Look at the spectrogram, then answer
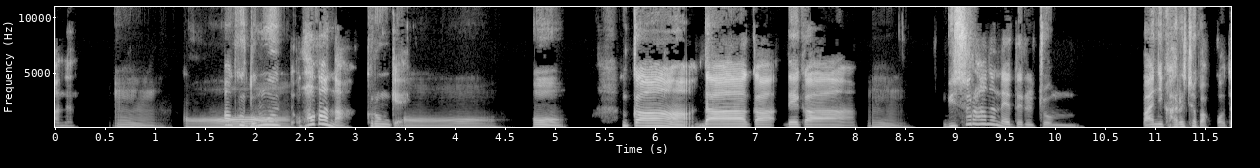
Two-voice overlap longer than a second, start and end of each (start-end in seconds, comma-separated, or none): none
